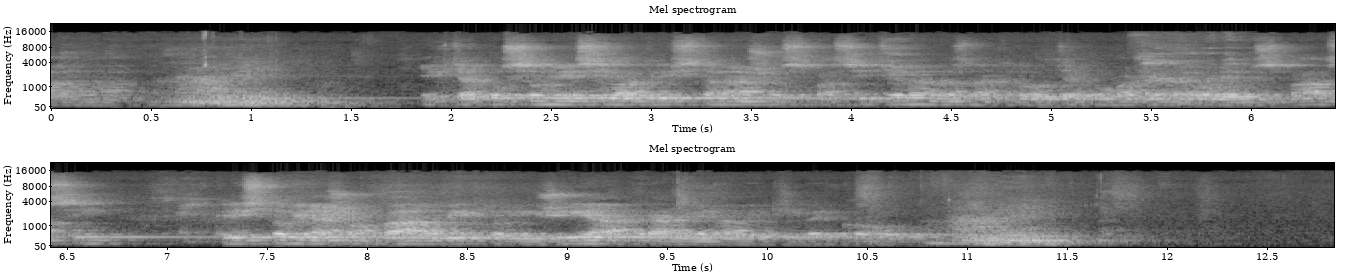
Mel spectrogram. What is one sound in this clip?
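A man sings or chants through a microphone in an echoing hall.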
